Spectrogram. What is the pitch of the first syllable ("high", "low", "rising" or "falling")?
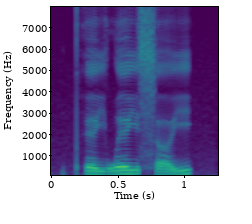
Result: low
